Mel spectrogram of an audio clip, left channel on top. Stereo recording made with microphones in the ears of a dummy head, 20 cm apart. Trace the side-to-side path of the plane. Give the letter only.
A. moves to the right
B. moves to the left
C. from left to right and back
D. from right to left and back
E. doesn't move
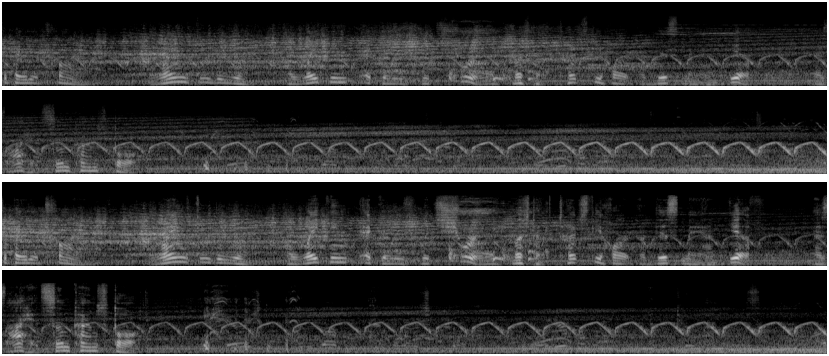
B.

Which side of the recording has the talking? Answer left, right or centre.
right.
